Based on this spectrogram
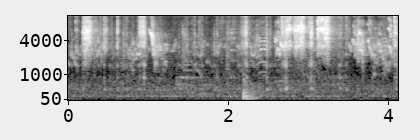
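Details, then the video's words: Budgerigars from a colony with a breeding pair give sparse sharp chirps and scratchy squawks, separated by brief quieter gaps, with a soft thud midway. "Adorable Budgies Chirping Sounds"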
